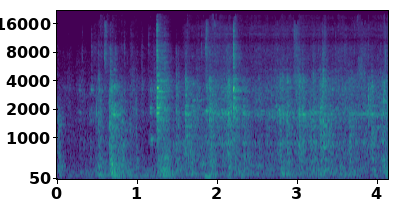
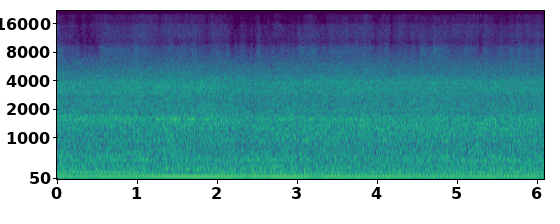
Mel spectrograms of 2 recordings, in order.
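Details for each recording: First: McLane mower chain drive, apparently never lubed, before oiling with motor oil: light irregular clicking, ratcheting and squeaking as the chain turns; dry drive chain. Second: McLane mower, rear lifted so the freshly lubed drive chains freewheel without driving forward: small engine running at a steady, even drone with low constant hum, no knocks, misses or surging; runs healthy, readied for sale.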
